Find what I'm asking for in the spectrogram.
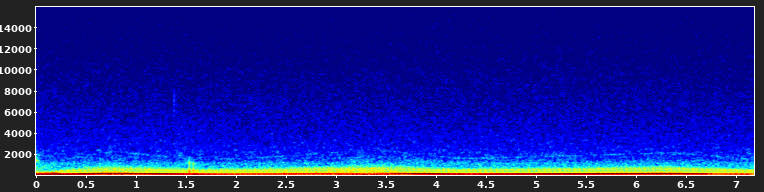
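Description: A Porsche Panamera Turbo engine in Euro Truck Simulator 2 holds high revs steadily and rises and falls gently in pitch, a loud continuous drone with no talking.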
